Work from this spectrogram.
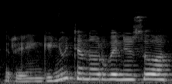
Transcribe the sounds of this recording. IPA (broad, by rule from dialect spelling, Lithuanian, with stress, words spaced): rʲɛŋʲɡʲɪˈnʲuː ˈtʲɛn oːrɡɐnʲɪˈzuɔ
